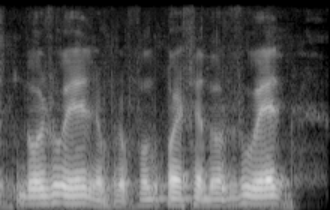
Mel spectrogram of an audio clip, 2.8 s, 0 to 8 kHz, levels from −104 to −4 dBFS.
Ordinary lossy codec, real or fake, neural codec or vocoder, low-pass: none; fake; codec, 16 kHz, 4.8 kbps, FACodec; 7.2 kHz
